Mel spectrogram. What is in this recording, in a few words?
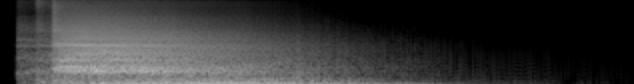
a short sharp failure sou, game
